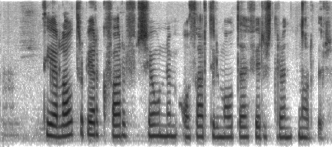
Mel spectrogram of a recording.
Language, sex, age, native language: Icelandic, female, 30-39, Icelandic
